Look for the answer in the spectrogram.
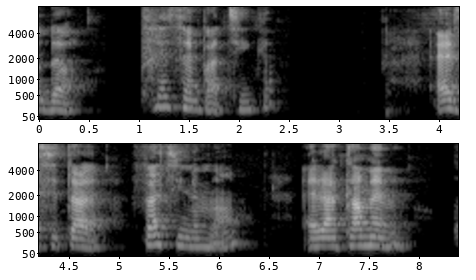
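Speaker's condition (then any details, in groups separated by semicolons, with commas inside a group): Multiple sclerosis; wheelchair, hand difficulties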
